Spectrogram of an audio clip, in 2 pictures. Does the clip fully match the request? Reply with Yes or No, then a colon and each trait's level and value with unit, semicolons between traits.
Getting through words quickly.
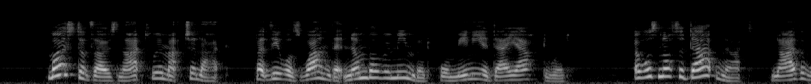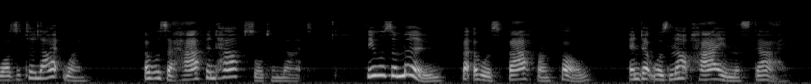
Yes: fast, 215 wpm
